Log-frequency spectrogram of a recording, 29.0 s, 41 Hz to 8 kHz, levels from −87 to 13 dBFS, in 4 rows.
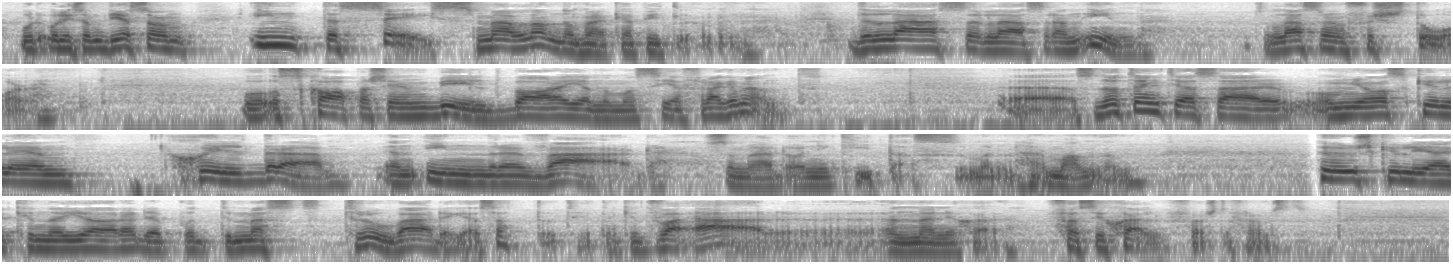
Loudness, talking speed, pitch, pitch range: -21 LUFS, 145 wpm, 135 Hz, 120-155 Hz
